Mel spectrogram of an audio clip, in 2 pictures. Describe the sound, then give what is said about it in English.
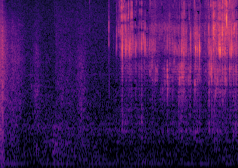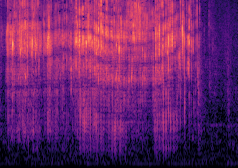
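Water pours steadily into a bowl of dry waffle mix, a splashing, gushing stream that starts after a brief quiet moment and swells louder before easing off, with no talking. “Now I'm gonna add the water.”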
